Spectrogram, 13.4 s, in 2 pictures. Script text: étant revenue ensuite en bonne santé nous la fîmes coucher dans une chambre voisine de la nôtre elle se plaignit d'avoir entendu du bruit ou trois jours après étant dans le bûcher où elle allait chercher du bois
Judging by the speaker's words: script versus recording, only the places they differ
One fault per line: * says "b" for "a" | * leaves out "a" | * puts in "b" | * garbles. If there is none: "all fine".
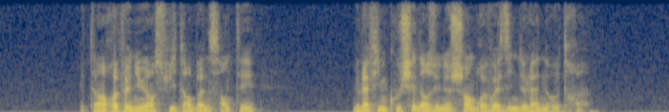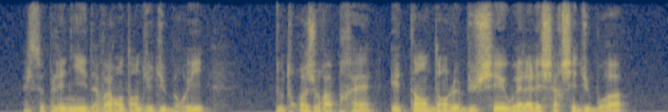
all fine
